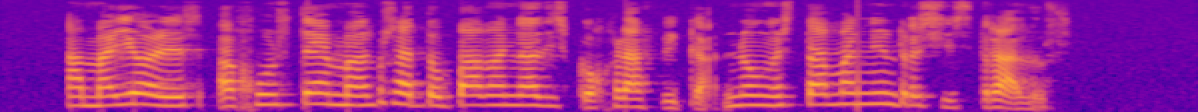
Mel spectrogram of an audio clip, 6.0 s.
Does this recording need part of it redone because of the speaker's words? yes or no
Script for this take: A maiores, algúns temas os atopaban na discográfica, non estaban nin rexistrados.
no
